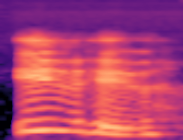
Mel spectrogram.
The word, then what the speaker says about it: UHU: The funny thing about it, Jen, is it's called and it's called uhu because u is pronounced u in Swedish. So it sounds a little bit different.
